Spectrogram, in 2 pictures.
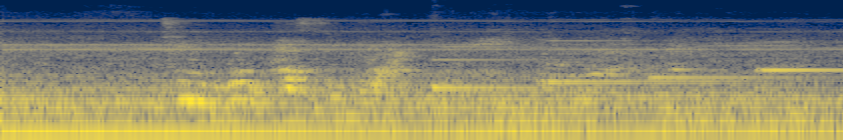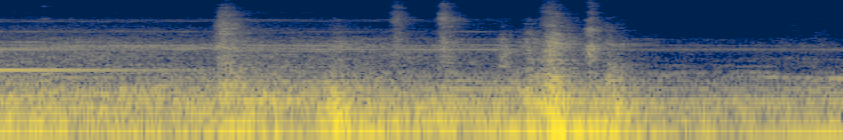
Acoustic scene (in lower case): subway train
